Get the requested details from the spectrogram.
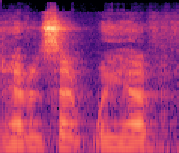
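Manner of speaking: plain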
